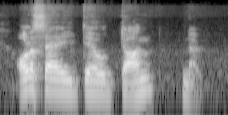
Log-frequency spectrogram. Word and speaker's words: Olise: Is the Olos, I keep calling his name wrong. Olise deal done?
